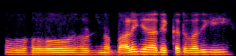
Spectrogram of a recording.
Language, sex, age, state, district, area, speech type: Punjabi, male, 45-60, Punjab, Patiala, urban, conversation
